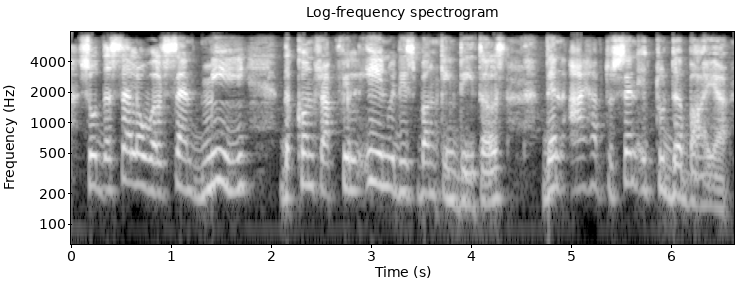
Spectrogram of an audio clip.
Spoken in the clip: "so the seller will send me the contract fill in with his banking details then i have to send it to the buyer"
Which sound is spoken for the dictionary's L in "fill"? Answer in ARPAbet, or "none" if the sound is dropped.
L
